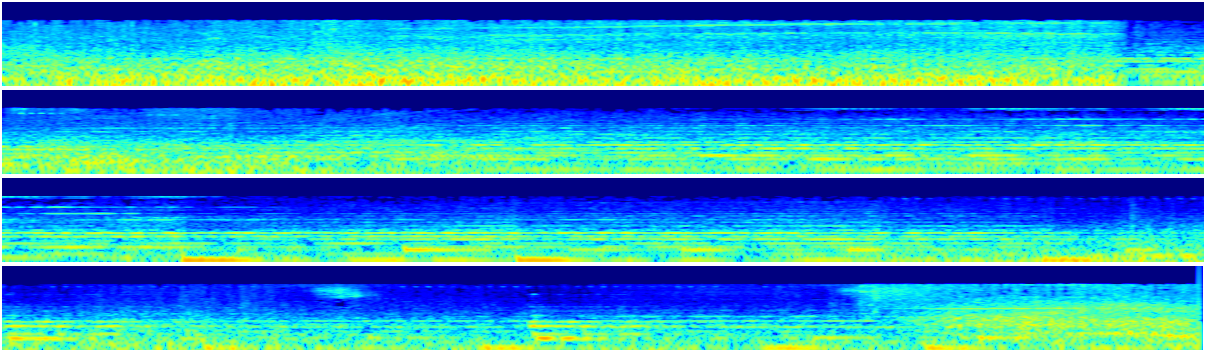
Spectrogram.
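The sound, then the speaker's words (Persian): A spacecraft roars as it lifts off toward the planet Aurora: a loud, sustained engine rumble with a droning hum that runs without a break and shifts in texture a few seconds in. “رهاسازی خانواده سیاره‌ای مقصد سیاره‌ای آرورا. میدونی معنیش چیه؟ آغاز پرواز.”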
